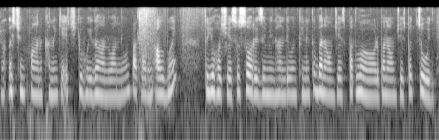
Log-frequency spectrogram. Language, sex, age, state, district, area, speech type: Kashmiri, female, 30-45, Jammu and Kashmir, Anantnag, rural, spontaneous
